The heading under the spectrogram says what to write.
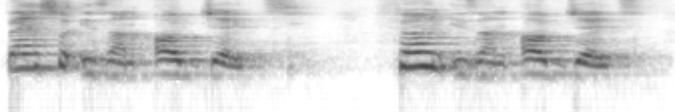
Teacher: When I use that word as a noun, like pencil is an object, phone is an object, I'm going to stress on the first syllable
